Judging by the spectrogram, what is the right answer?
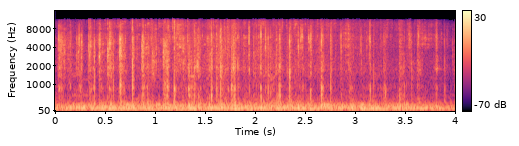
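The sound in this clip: Galloping horse hoofbeats as a sound effect, a continuous, rapid clopping that stays fairly loud and even throughout.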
